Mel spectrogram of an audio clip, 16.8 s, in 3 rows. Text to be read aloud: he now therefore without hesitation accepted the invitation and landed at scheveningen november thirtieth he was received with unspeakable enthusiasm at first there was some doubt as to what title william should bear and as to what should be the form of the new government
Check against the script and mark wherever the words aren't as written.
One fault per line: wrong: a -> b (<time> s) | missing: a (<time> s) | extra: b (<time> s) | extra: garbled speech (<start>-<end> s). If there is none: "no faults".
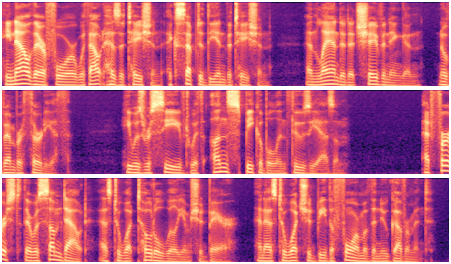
wrong: title -> total (12.9 s)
